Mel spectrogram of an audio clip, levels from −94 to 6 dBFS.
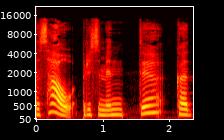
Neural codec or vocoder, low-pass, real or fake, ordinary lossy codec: none; 14.4 kHz; real; MP3, 64 kbps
